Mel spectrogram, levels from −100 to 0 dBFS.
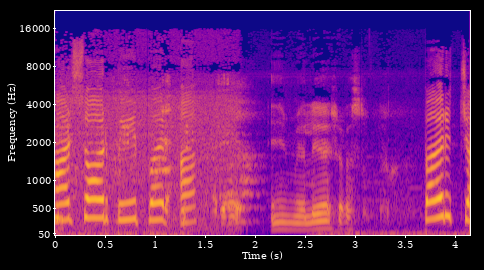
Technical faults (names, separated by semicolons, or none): echo leak; speech suppressed in double talk; block of digital silence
